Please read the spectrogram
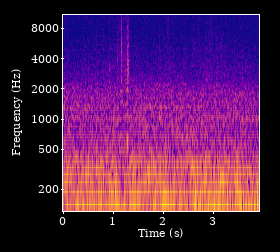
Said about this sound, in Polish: W końcu zjechaliście w dół i zatrzymaliście się przy takim nowo wbudowanym budynku, gdzie auto się zatrzymało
